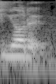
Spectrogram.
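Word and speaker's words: 夜: Now, so when it's on its own, you pronounce it as yoru.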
